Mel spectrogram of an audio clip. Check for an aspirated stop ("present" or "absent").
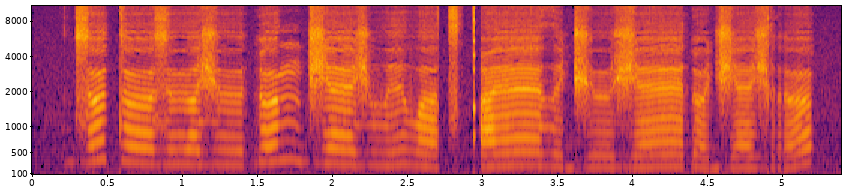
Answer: absent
